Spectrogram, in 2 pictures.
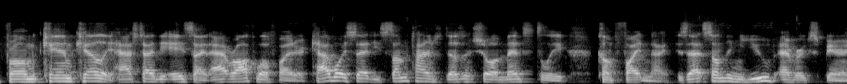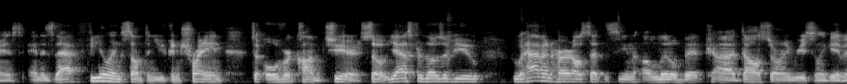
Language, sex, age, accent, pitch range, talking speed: English, male, 20-39, American, 105-130 Hz, 205 wpm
